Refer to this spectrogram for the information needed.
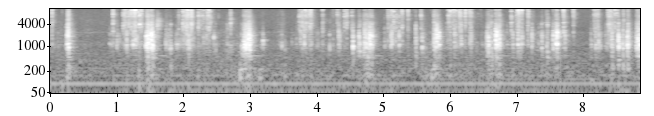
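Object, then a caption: Mechanical keyboard with PBT plastic keycaps. A full-size mechanical keyboard fully fitted with dye-sub PBT plastic keycaps is typed on rapidly with the fingertips of both gloved hands. The result is a steady stream of sharp, clicky typing taps with bright, short transients and a few louder keystrokes standing out over a low hum.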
